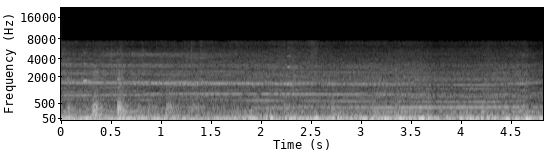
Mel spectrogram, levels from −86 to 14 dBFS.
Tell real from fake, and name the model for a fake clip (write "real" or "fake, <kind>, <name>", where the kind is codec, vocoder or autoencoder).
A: real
